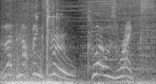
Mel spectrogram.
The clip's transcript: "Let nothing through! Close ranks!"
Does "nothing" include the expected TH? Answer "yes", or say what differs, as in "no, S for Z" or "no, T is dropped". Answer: yes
